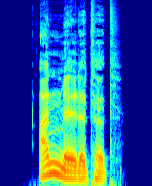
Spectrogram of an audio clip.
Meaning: inflection of anmelden: 1. second-person plural dependent preterite 2. second-person plural dependent subjunctive II
- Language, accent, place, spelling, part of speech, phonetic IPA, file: German, Germany, Berlin, anmeldetet, verb, [ˈanˌmɛldətət], De-anmeldetet.ogg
